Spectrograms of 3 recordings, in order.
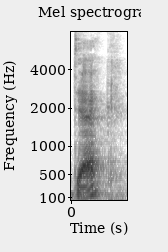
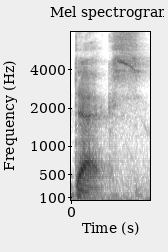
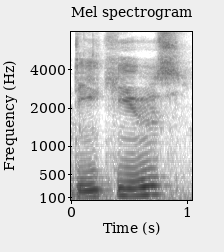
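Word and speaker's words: deque: thing it's pronounced quote deck so Stacks cues and decks like a deck of cards not DQ's it's not DQ's it's decks okay Angela thanks so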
